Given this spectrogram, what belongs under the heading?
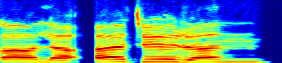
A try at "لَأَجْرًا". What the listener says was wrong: Good لَأَجْرًا را کو heavy کریے. لَأَجْرًا.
